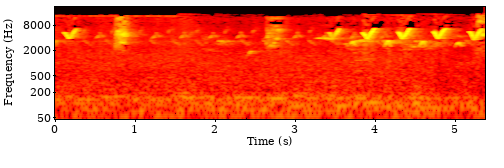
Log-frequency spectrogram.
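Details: Cinereous tit singing as a master bird for training others: soft high notes early, then a run of five loud V-shaped whistles alternating with lower chirps near the end.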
